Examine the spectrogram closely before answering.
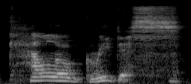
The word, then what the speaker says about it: Kalogridis: The KOTOR movie is moving forward, and now attached to the project is Leta Kalogridis. That's how I pronounce the name.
